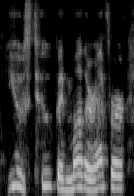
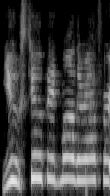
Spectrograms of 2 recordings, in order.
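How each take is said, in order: First: Retold road rage, pitched up and slow; mock scream. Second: Put-on tiny, very high kid voice; imitated little girl echoing an insult; parroting child. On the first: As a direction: stretch it out in a held-back mock scream. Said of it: "I screamed at the guy". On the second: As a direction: squeak it like a small child copying a parent. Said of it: "it was a parent in the back seat".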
